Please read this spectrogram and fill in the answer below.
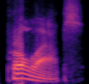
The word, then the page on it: prolapse: American English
